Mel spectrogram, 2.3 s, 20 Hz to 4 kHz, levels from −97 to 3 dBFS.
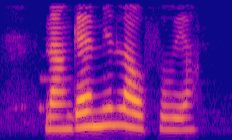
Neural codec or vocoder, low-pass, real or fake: none; 3.6 kHz; real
